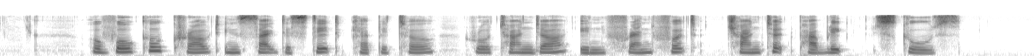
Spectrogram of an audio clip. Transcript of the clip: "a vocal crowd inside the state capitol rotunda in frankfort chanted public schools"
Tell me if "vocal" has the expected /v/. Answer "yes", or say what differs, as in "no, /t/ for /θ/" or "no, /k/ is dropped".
yes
